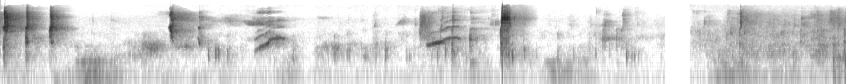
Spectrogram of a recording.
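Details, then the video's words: Baby monkey Mila, being weaned and warned off by her mother Malika, cries loudly in short bursts: harsh noisy shrieks alternating with thin upward-sweeping squeals, broken by brief silences. "Poor Tiny Baby Mila Warns And Weans Her Till Crying So Loudly Sound"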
